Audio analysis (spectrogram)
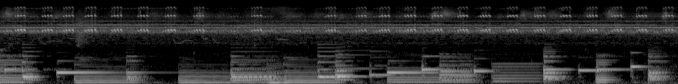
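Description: Male crickets chirp in a steady, shrill pulsing trill that carries through the whole stretch, loud and near, over an undercurrent of layered tonal background sound.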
